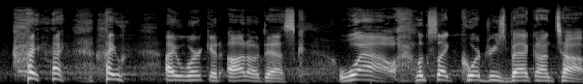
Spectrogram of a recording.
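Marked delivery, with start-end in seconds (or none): none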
